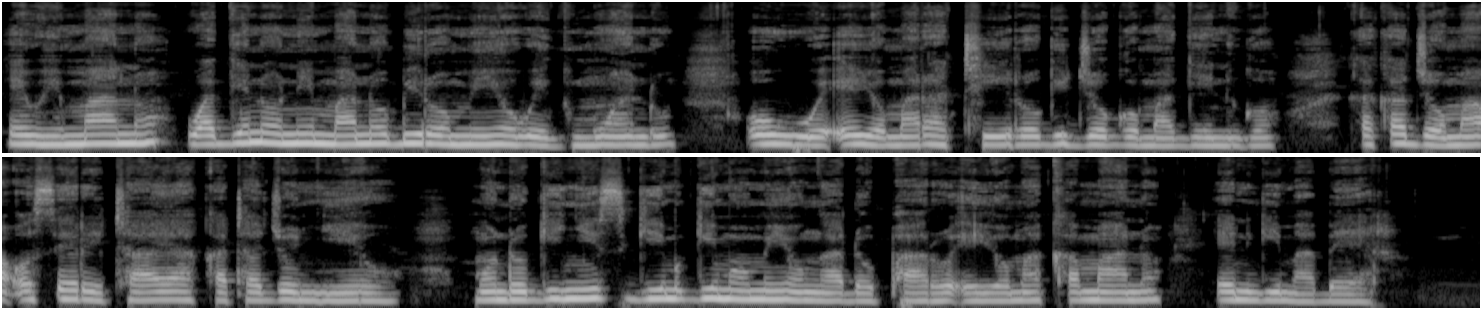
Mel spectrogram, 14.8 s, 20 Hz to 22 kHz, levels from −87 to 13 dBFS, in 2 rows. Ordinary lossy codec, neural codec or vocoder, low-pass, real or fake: none; vocoder, 44.1 kHz, 128 mel bands every 512 samples, BigVGAN v2; none; fake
